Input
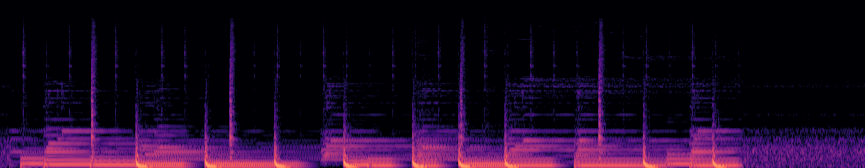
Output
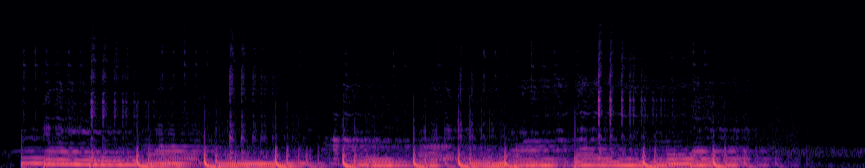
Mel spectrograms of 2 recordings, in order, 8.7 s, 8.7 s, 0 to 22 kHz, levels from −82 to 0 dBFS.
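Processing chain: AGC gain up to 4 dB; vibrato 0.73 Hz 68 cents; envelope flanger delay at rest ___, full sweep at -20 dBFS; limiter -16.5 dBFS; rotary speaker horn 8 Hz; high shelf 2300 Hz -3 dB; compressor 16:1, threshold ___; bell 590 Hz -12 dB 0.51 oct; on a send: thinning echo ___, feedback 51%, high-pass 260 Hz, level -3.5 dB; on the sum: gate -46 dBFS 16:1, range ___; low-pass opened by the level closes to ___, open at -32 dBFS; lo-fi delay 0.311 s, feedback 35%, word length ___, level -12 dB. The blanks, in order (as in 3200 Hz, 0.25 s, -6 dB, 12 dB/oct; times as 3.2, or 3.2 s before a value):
2.7 ms, -30 dBFS, 0.115 s, -14 dB, 500 Hz, 9-bit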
